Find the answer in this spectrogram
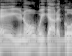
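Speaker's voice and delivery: put-on Midwest accent. Speaker imitating how their in-laws in Iowa talk, Midwest accent impression. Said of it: "do you have a Midwest accent impression you can give us?".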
